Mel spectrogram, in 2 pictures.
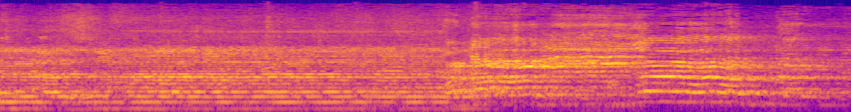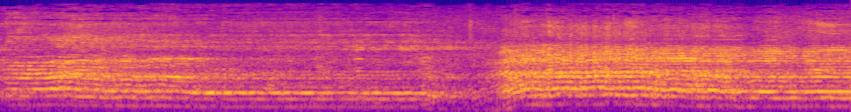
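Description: Several men chant together in unison through a microphone, loud and steady.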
